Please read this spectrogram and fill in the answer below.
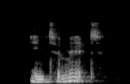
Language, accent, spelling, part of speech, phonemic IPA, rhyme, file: English, Southern England, intermit, verb, /ɪntəˈmɪt/, -ɪt, LL-Q1860 (eng)-intermit.wav
- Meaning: To interrupt, to stop or cease temporarily or periodically; to suspend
